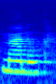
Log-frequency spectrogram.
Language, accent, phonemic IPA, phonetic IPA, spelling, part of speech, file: Armenian, Eastern Armenian, /mɑˈnuk/, [mɑnúk], մանուկ, noun, Hy-մանուկ.ogg
- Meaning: baby, infant; child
